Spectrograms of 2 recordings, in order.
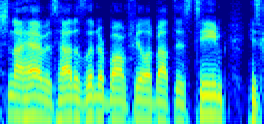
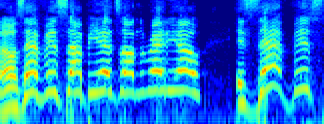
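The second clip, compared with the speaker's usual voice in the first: very high-pitched, rising, teasing heckling yell. Recalling messing with someone during his show, retelling own yelling. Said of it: "I start yelling".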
